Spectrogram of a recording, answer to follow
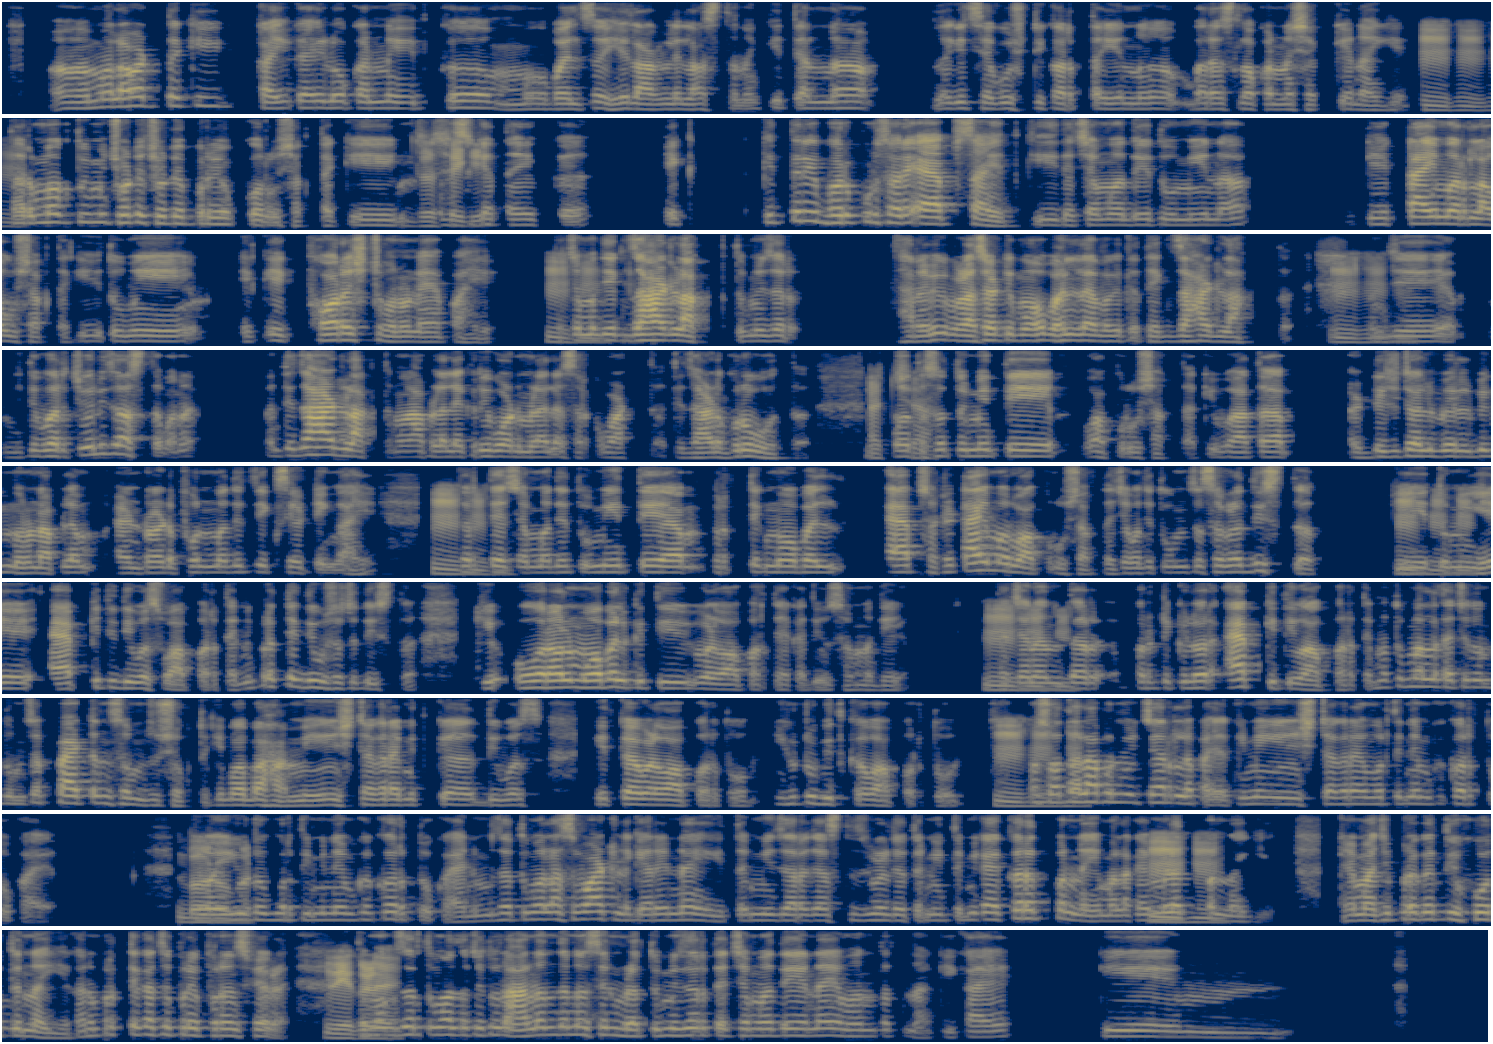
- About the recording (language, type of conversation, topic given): Marathi, podcast, डिजिटल डिटॉक्सबद्दल तुमचे काय विचार आहेत?
- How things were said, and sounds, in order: other background noise; tapping; in English: "फॉरेस्ट"; laughing while speaking: "ठराविक वेळेसाठी मोबाइल"; in English: "व्हर्चुअलीच"; in English: "रिवॉर्ड"; in English: "ग्रो"; in English: "डिजिटल वेल बिंग"; in English: "ओव्हरऑल"; in English: "पार्टिक्युलर"; in English: "पॅटर्न"; in English: "प्रेफरन्स"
